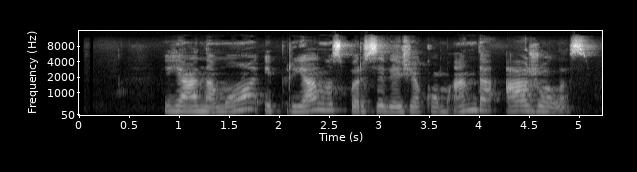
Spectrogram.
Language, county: Lithuanian, Utena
